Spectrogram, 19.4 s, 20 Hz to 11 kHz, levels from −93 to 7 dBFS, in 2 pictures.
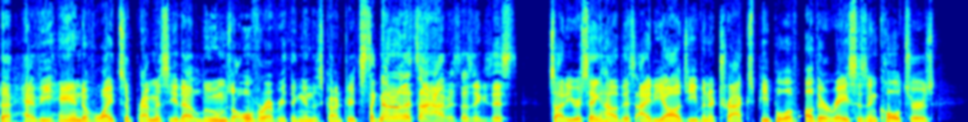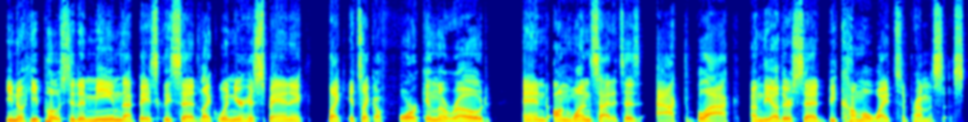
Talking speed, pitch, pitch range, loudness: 230 wpm, 105 Hz, 95-110 Hz, -21 LUFS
